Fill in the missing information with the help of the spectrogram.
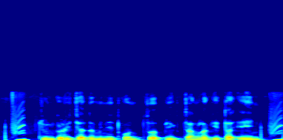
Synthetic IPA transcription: t͡ɕunkəɽit͡ɕjad͡zəminit̪kont͡səpikt͡saŋɡlaɡʱet̪aʔejn

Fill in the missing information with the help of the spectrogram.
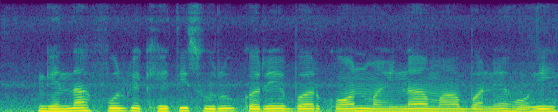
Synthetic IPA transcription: ɡẽnd̪afuːlkekʰeːt̪isʊɾukəɾebəɾkɔːnməɦinamãbəneɦoːɦiː

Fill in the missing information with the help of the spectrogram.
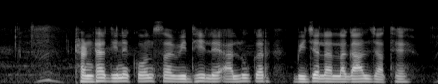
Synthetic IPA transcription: ʈʰə̃ɳɖʱad̪inekɔːnsaʋɪd̪ʱileʔaːlukəɾ | bid͡ʒəlalɐɡaːld͡ʒaːt̪ɦɛː

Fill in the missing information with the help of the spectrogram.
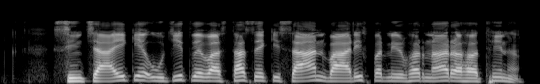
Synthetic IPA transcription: sĩnt͡ʃaːikeut͡ʃit̪ʋjəʋəst̪ʰasekisaːnbaːɾɪspəɾnɪɾbʱəɾnəɾəɦət̪ʰin

